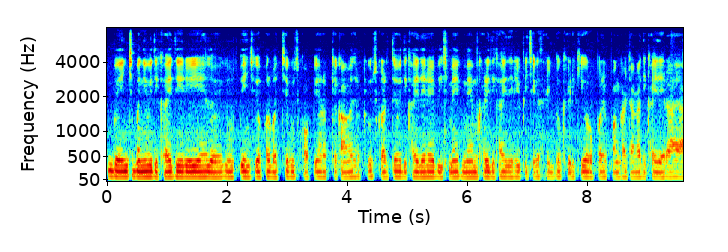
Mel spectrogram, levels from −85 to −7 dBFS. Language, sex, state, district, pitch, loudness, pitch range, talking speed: Hindi, male, Andhra Pradesh, Guntur, 105 Hz, -19 LUFS, 100-105 Hz, 285 wpm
